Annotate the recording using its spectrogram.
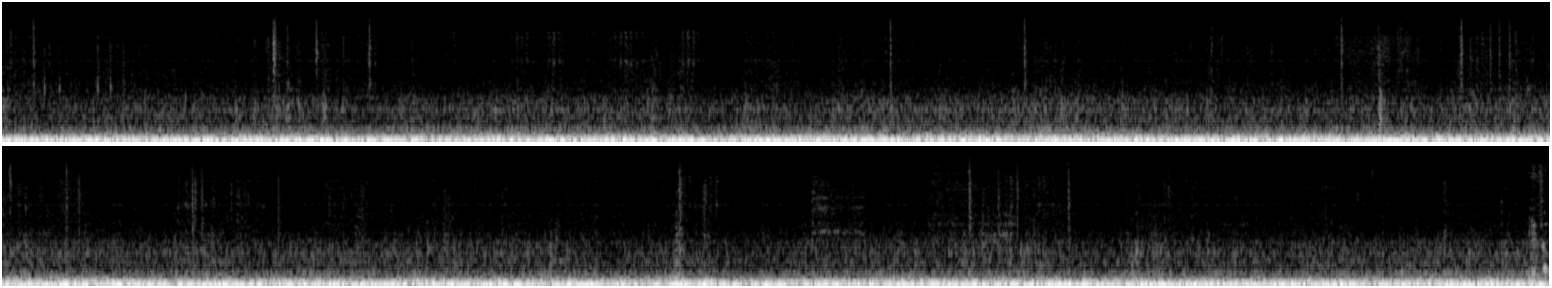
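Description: Steady low rumble of tyres on the road, heard inside the cabin of a Tesla electric car driving at low speed along residential streets.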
